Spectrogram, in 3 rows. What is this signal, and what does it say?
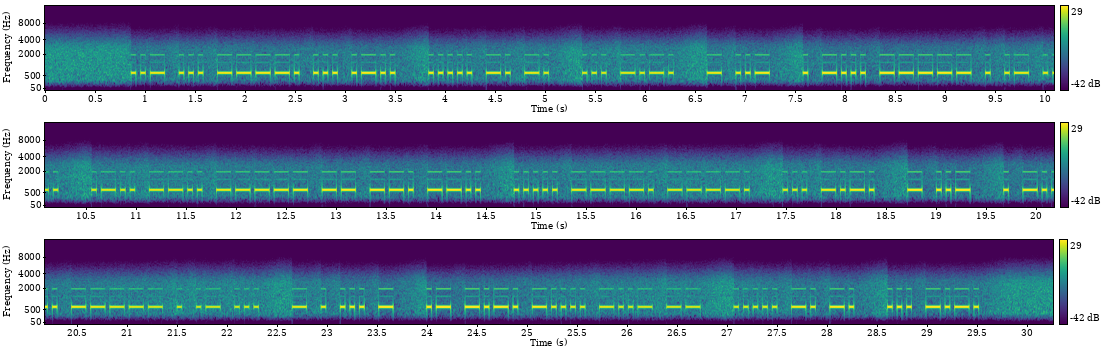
Morse code, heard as a keyed tone, machine-sent, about 25 wpm, 650 Hz, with radio static. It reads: US9SL 5NN SC TU EB0EAS LZ0MGZ 599 SC TU EB0EAS TEST AC6XM 5NN SC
